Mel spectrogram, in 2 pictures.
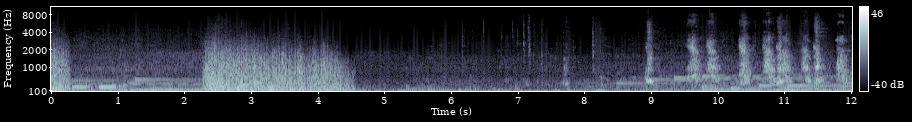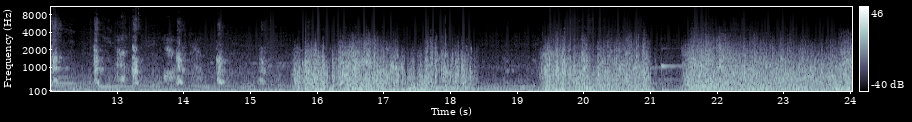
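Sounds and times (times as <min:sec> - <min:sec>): background music with held notes: 0:00.0 - 0:04.4, 0:07.6 - 0:24.0
dog barking: 0:08.9 - 0:15.4.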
